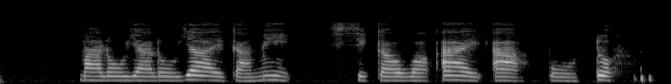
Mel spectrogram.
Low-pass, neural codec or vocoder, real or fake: 7.2 kHz; none; real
